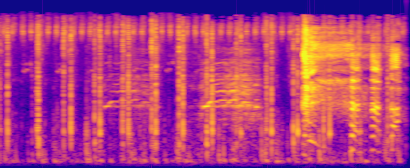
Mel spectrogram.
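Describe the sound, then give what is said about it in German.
Horse neighing while being ridden: steady clopping hoofbeats run throughout, and a loud whinny breaks out near the end, with voices speaking over the hooves. “Du musst aber hinter mir auf Babuschko sitzen. Schon oben. Und jetzt? Reiten wir erst mal.”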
